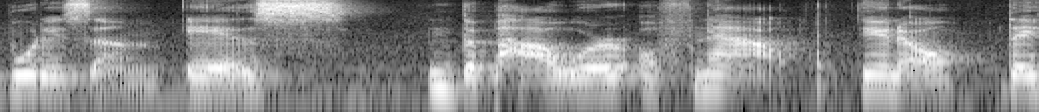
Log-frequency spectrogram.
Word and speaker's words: Nao: characters is now because you spell it as n a o but when you pronounce it in English you actually say now that sounds like you know now so honestly when you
